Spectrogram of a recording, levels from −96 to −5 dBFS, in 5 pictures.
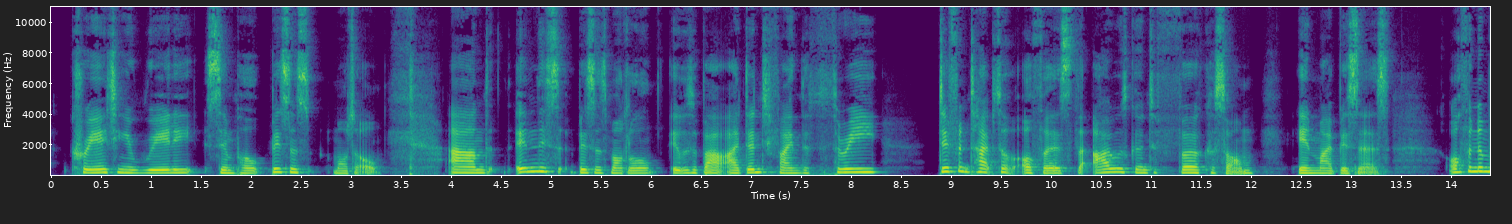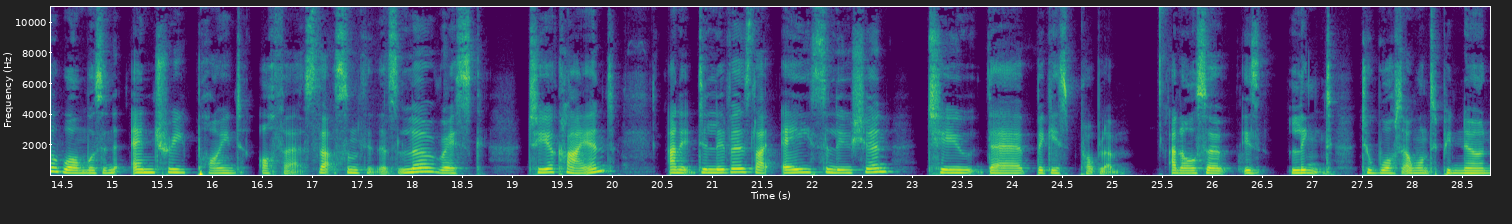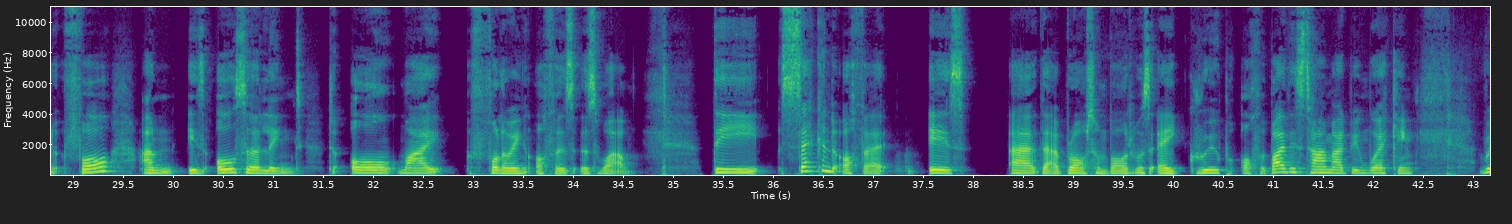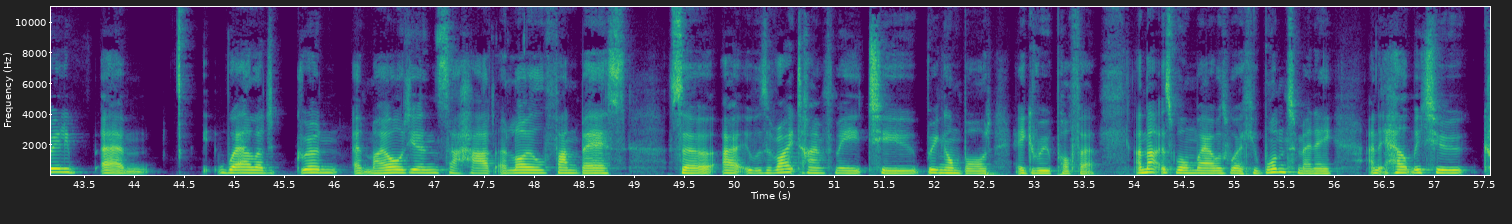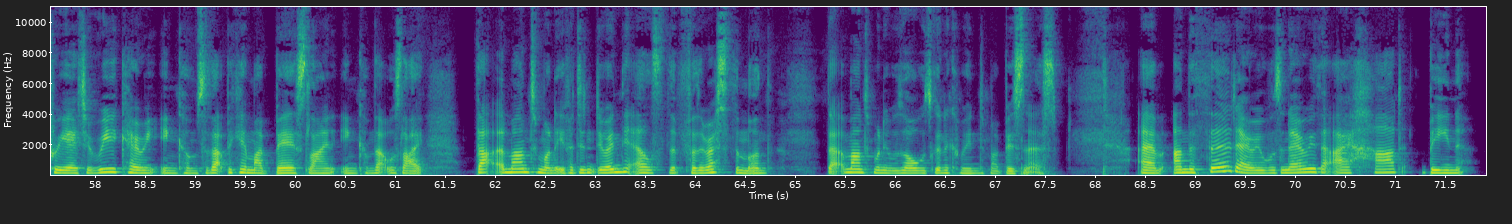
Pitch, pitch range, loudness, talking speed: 180 Hz, 160-205 Hz, -19 LUFS, 170 wpm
